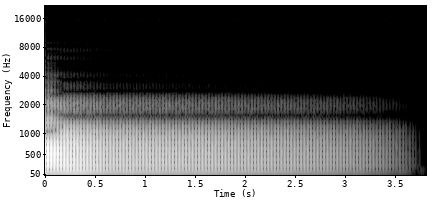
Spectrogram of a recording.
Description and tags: mt40 ep 060
casio mt40 el piano sound multisample in minor thirds. Root keys and ranges are written into the headers, so the set should auto map in most samplers.
keyboard, multisampled, synthesised, digital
